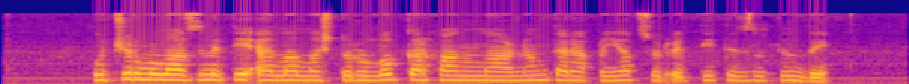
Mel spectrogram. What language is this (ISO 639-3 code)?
uig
